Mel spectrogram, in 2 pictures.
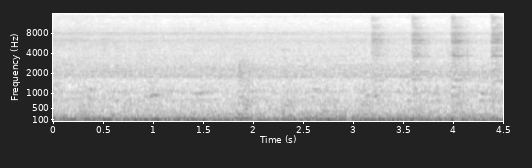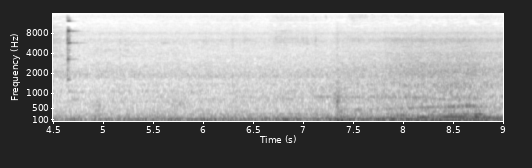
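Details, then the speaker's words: Toyota Grandia at idle after replacing a torn drive belt, caused by a failed idler bearing, with an original Toyota belt and new idler bearing; steady even idle, no squeal, chirp or bearing growl; belt noise gone. "Original drive belt. Ito yung packing nya. Wala nang ingay yan."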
